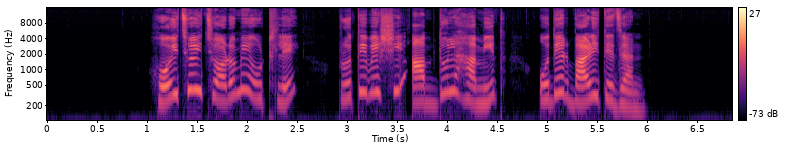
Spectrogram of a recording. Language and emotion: Bengali, neutral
